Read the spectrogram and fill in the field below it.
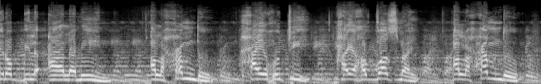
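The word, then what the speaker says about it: الحمد: আলামিন আলহামদু হব নয় আলহামদু গলার ভিতর থেকে উচ্চারণ করবেন আলহামদুলিল্লাহ মানে হচ্ছে সমস্ত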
